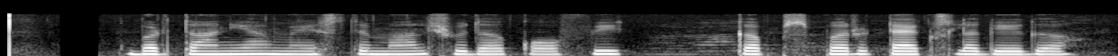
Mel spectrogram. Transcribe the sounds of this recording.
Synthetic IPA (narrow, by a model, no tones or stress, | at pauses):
bɐɾt̪aːnijamẽɪst̪eːmaːlʃʊd̪akɔːfi | kɐpspɐɾʈɛːkslɐɡeːɡaː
